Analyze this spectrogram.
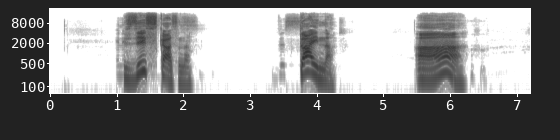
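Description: A middle-aged woman speaks slowly and expressively into a microphone, with long pauses.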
